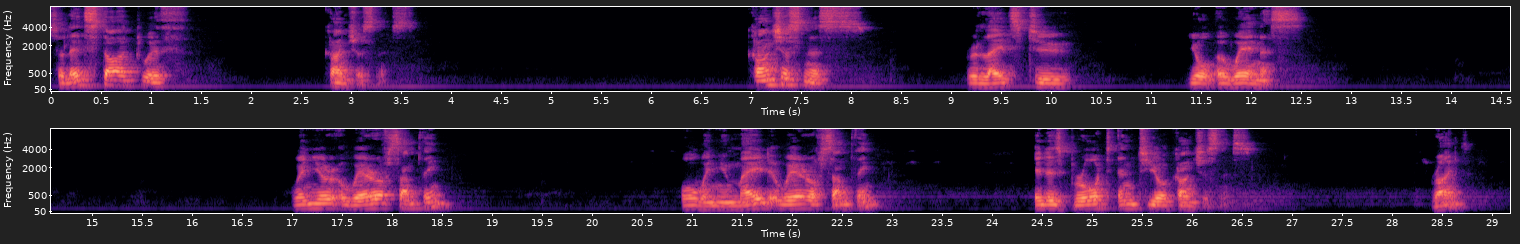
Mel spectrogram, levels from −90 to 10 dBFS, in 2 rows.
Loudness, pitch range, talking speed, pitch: -19 LUFS, 110-115 Hz, 60 wpm, 115 Hz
